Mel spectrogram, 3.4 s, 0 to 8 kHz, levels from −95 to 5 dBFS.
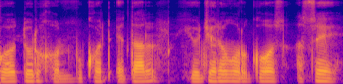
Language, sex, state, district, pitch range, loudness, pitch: Assamese, female, Assam, Sonitpur, 110-120 Hz, -21 LUFS, 115 Hz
